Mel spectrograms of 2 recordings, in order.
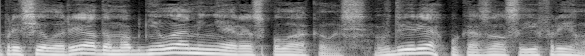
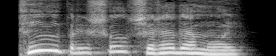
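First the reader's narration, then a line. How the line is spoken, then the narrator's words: Tearful complaining mother. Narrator (Russian): сквозь слезы жаловалась матушка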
